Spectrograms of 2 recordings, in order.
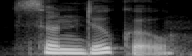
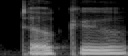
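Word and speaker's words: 積ん読: Okay, it's a Japanese word that doesn't have an English equivalent. Sundoku. Are you sure that's not just Sudoku and it's spelled differently. It's T-S-U-N-D-O-K-U. T-S. Sundoku.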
